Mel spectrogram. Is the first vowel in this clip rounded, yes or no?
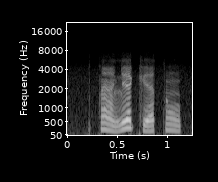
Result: no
